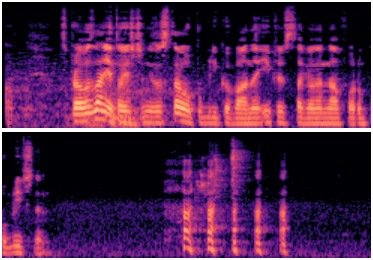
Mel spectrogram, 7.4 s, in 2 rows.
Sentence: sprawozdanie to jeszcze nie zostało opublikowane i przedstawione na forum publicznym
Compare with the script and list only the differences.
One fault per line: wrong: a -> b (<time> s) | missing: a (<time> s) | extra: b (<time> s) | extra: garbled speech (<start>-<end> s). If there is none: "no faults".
no faults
